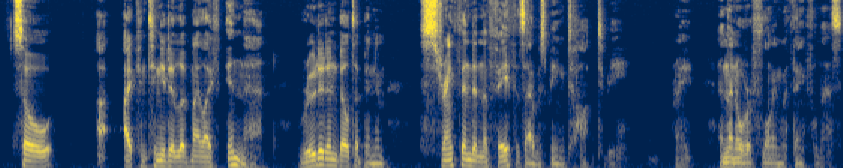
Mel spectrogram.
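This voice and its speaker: A man with a very deep, low pitch speaks at a moderate pace, showing vocal fry and ordinary pitch variation. His loudness swings widely, and he takes long, frequent pauses. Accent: American. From US Midwest, Holland, Michigan (Cuban family). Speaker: youth minister. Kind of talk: casual chat.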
